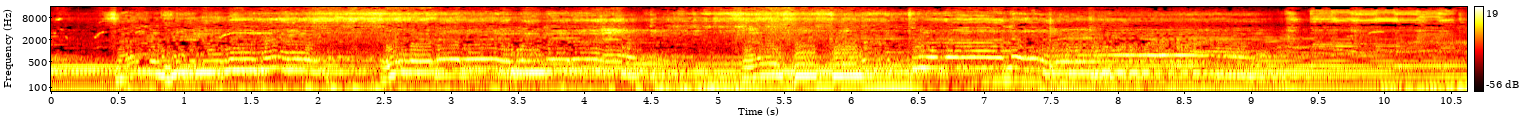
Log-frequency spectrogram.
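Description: Live band music played through a concert PA: a sung melody over sustained keyboard notes and a heavy bass, recorded from the audience.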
